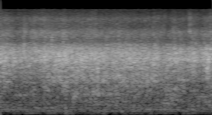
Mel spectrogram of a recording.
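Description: Water gushes steadily, as if from a tap or hose, while a dog is bathed, a continuous close splashing rush with no voices.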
